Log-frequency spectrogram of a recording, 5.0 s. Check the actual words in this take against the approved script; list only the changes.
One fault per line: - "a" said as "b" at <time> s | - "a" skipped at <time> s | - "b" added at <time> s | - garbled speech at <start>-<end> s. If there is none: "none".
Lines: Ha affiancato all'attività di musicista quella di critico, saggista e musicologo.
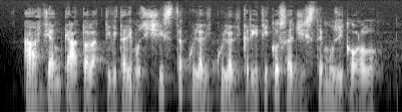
- "quella di" added at 2.6 s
